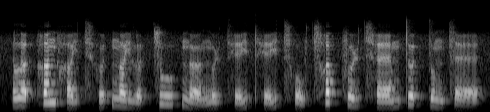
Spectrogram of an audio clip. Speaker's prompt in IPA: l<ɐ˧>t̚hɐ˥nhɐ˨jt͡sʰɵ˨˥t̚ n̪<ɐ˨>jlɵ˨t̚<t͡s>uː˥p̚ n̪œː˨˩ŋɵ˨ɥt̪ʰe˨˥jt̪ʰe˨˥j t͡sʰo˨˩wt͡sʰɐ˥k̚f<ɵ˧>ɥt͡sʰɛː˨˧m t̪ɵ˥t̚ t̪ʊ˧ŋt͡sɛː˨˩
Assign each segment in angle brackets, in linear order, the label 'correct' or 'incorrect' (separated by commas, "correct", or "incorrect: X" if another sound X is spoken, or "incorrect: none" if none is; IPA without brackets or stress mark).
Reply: correct, incorrect: ɐ˧, correct, correct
